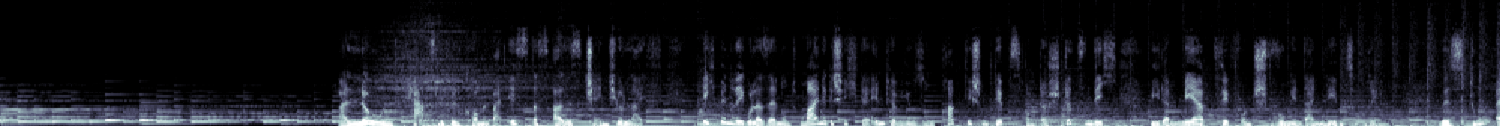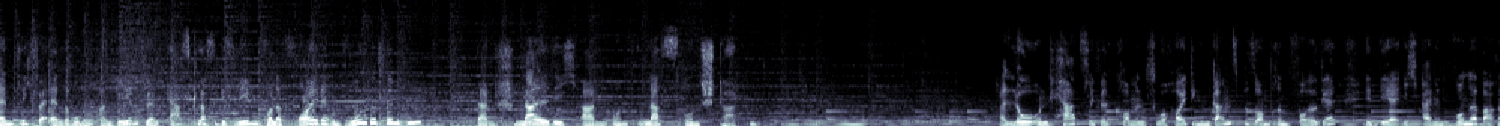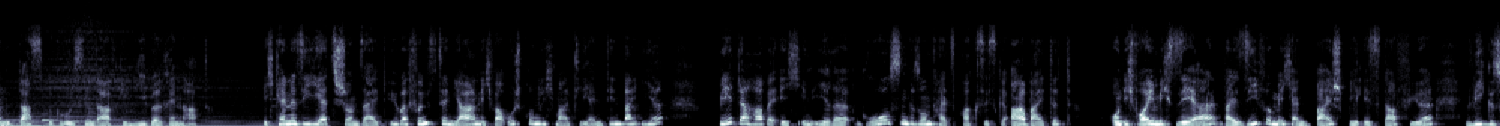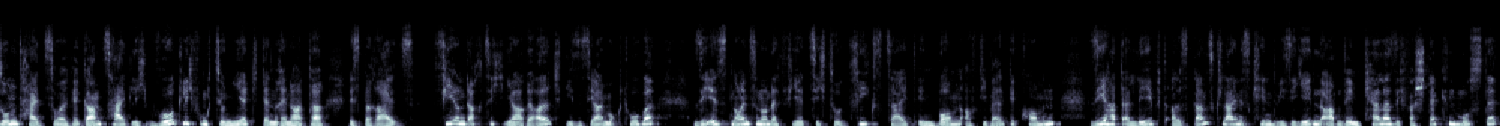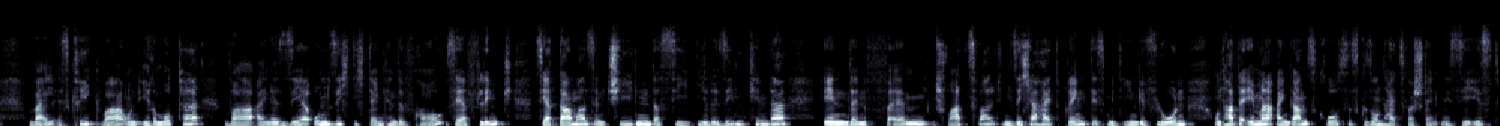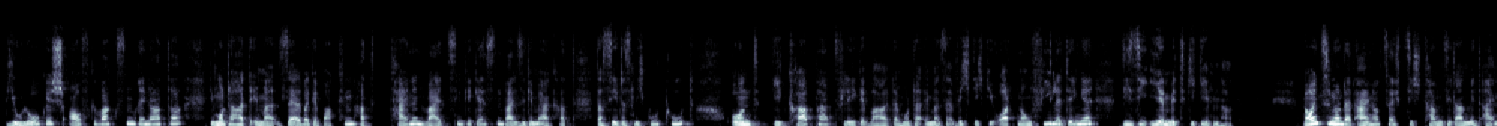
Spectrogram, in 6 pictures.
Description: Viel Spass und Inspiration in diesem Interview!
